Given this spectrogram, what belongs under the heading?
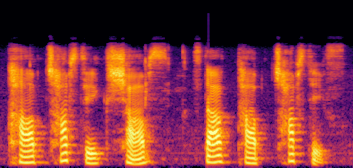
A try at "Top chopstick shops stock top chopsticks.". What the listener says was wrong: Okay, it's good, but drop your jaw more.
